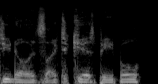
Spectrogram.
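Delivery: fake raspy smoker's voice. Retelling what an older girl said at daycare: imitating a girl with a smoker's voice. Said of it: "She talked like that? Was she smoking a cigarette?".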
